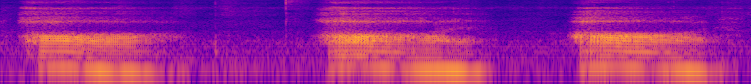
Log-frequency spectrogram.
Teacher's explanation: कंठ द्वार में कंपन होता है। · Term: काकल्य व्यंजन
